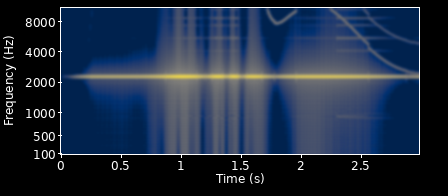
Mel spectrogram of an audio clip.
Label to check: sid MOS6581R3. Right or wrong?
Wrong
